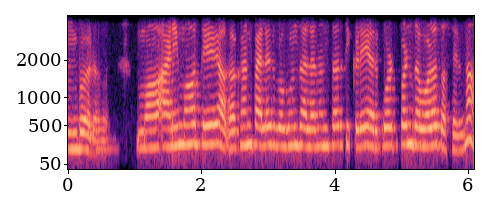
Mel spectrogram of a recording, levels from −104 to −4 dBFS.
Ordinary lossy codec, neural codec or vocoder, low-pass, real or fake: Opus, 64 kbps; none; 3.6 kHz; real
